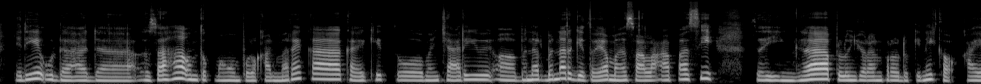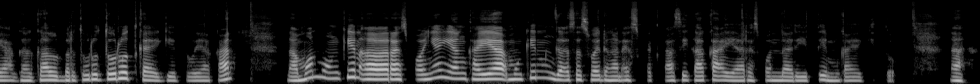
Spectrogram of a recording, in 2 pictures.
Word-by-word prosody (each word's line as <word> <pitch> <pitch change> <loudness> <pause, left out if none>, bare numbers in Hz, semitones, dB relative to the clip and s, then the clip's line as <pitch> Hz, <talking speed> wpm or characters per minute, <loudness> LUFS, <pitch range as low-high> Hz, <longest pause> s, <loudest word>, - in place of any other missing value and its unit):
jadi 225 +7 +1
udah 195 -4 -1
ada 180 0 -3 0.3
usaha 215 +8 +2
untuk 205 -2 -2
mengumpulkan 180 -1 -3
mereka 240 +3 +2
kayak 185 -3 -3
gitu, 195 -4 -4
mencari, 195 +3 -1
eee, 200 -3 -1
benar-benar 215 +6 +1
gitu 195 -3 -2
ya 205 - +2
masalah 195 0 0
apa 215 +3 -1
sih, 270 +4 -1 0.4
sehingga 195 +5 +4
peluncuran 190 -2 -1
produk 185 -2 -3
ini 215 +5 0
kok 180 -6 -7
kayak 185 -2 -3
gagal 195 +3 +1
berturut-turut 230 +8 +2
kayak 190 -4 -1
gitu 180 -1 -8
ya 175 0 -4
kan. 220 +9 0 0.6
Namun 205 - +2
mungkin, 295 +3 0
eee, 235 0 +8
responnya 235 +4 +1
yang 265 -5 +1
kayak 245 +1 +7
mungkin 280 +4 -2
nggak 210 -3 0
sesuai 210 -1 -1
dengan 190 -1 0
ekspektasi 190 0 -7
Kakak 195 0 -1
ya, 175 -1 -1
respon 185 0 -5
dari 180 0 -2
tim 180 -1 -3
kayak 175 -1 -7
gitu. 195 - -20 0.5
Nah 175 -3 -1
195 Hz, 145 wpm, -24 LUFS, 185-230 Hz, 0.6 s, eee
